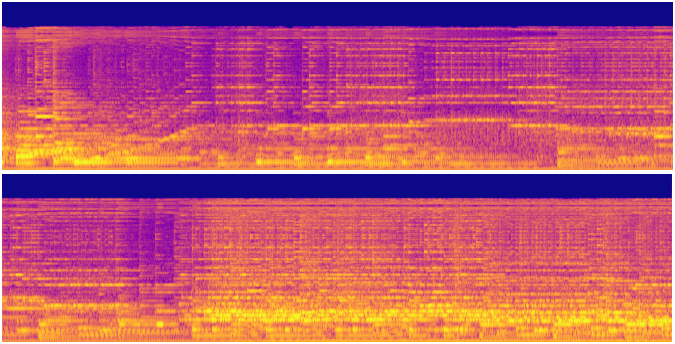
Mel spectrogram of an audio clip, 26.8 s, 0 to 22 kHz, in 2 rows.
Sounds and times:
Classical music: 0:00.0 - 0:26.8
Harp: 0:00.0 - 0:26.8
Zither: 0:00.0 - 0:26.8.

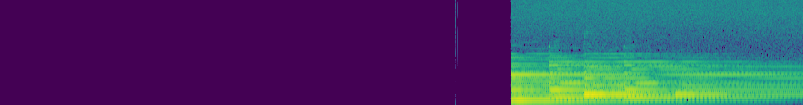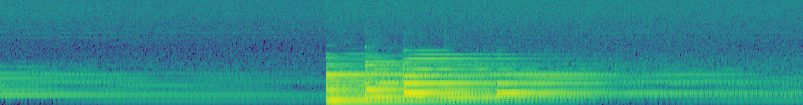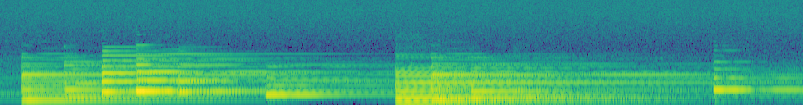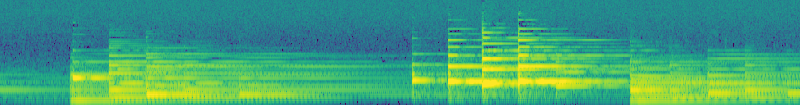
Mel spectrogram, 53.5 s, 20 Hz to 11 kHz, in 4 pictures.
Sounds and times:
Music: 0:08.5 - 0:53.4.

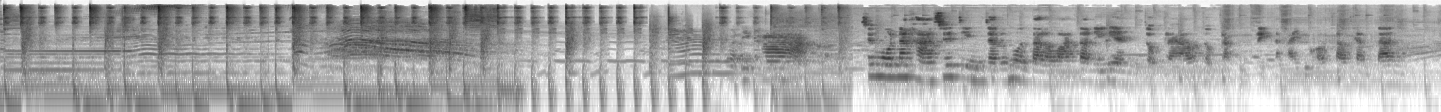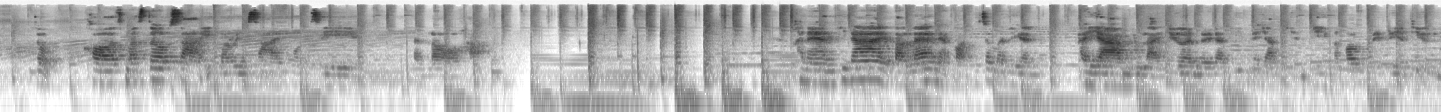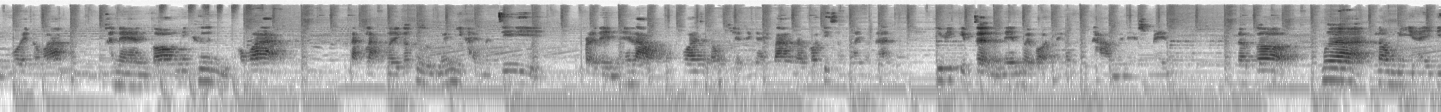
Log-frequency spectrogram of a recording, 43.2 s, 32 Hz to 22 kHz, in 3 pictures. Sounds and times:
Music: 0:00.0 - 0:43.2
Speech: 0:07.3 - 0:14.0, 0:14.8 - 0:19.3, 0:22.4 - 0:31.7, 0:32.3 - 0:40.6, 0:41.2 - 0:43.2.

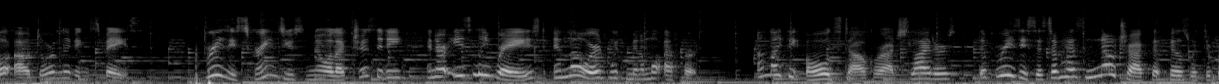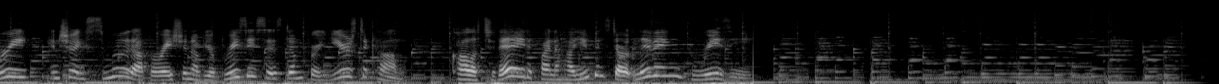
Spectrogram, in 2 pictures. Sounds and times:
Speech: 0:00.0 - 0:01.4, 0:02.1 - 0:07.0, 0:07.6 - 0:19.8
Music: 0:00.0 - 0:24.3.

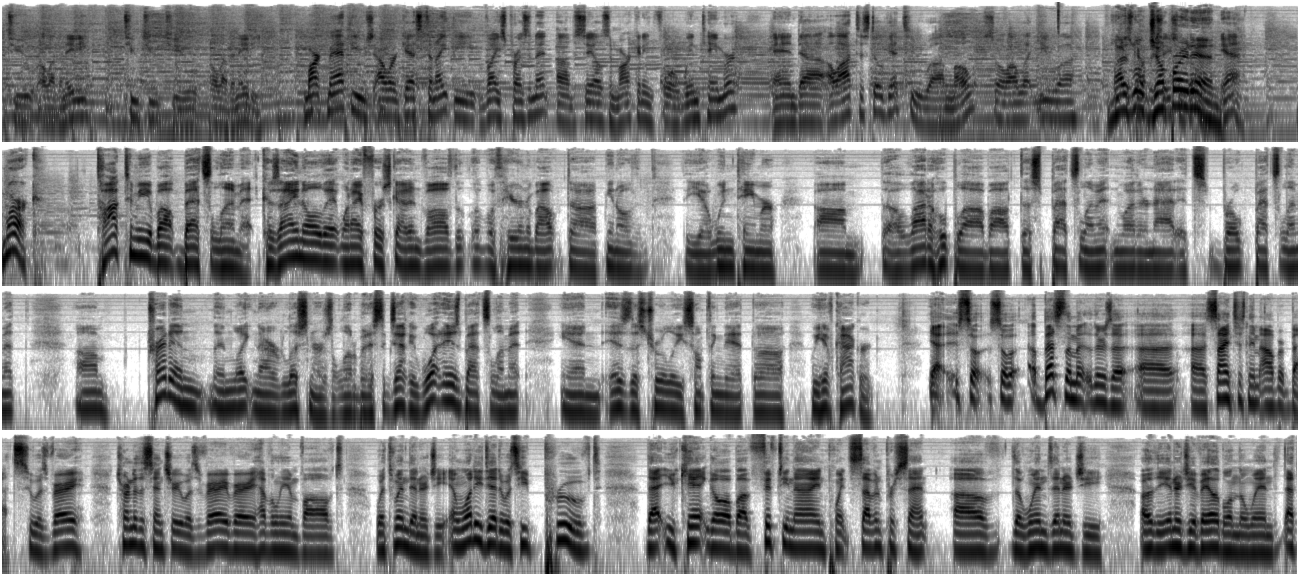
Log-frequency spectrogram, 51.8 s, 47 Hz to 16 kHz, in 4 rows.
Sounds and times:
Speech: 0:00.0 - 0:12.4, 0:13.0 - 0:34.6, 0:35.2 - 0:51.8.

